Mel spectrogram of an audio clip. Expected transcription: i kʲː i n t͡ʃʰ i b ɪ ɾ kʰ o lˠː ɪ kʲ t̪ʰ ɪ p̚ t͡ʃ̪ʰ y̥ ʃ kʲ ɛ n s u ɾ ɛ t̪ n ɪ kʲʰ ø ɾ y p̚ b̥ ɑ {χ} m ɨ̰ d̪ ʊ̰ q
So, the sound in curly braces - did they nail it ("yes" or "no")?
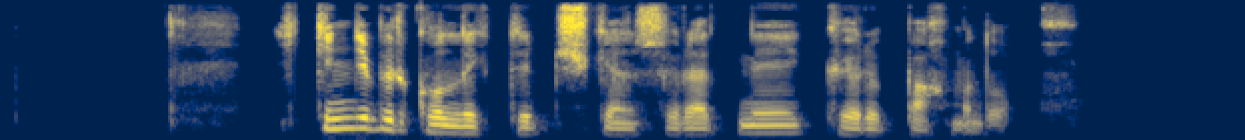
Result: yes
